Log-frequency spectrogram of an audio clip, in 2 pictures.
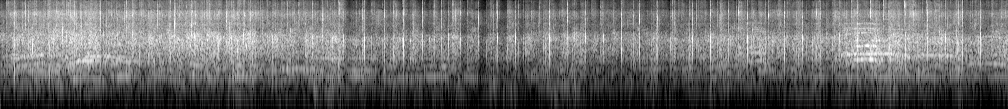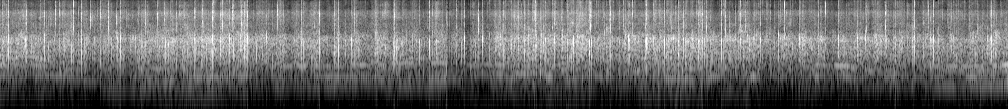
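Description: Audience applauding throughout, with instrumental music playing underneath.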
